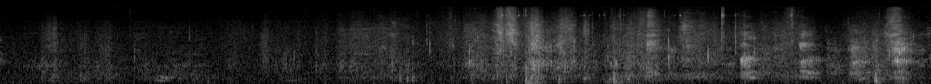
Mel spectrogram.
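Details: Indoor play-wrestling in June 2010 between two dogs, a Catahoula Leopard Dog and an Australian Cattle Dog named Bella and Shiloh, on a couch: rough huffs, snorts and scuffling bursts that quicken and grow louder midway, while a woman chats to them.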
